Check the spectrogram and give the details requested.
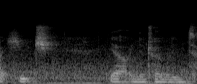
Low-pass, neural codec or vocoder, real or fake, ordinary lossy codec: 7.2 kHz; none; real; none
